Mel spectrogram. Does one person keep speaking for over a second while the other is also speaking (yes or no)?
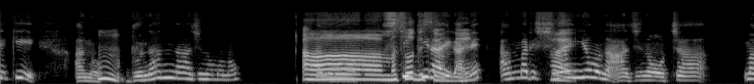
yes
